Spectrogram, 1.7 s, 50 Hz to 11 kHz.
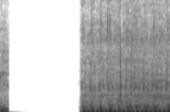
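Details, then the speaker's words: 2003 Zuma scooter on a test ride after its exhaust leak was fixed: quick, even, low putter with no rattles or misfires, sounding healthy, yet it barely reaches 35; a slight remaining exhaust leak or CVT noise suspected. "well it runs good and it sounds good but it barely cracks 35 and that just can't be right"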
